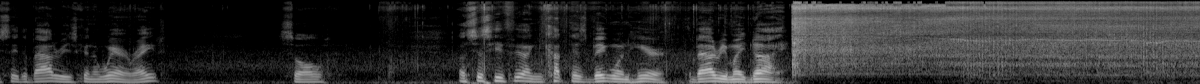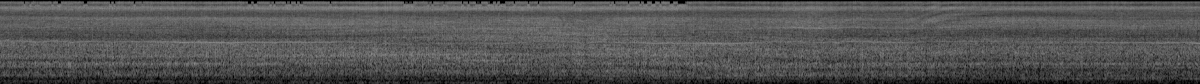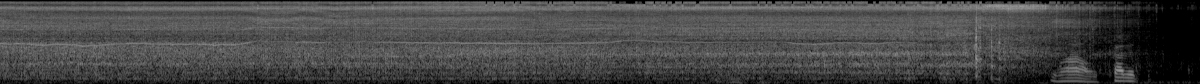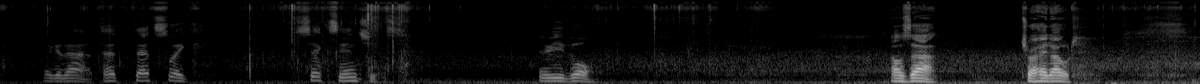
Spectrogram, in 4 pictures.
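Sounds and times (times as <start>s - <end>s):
electric motor whining: 7.9s - 35.6s
chain rasping through wood: 8.0s - 35.6s.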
